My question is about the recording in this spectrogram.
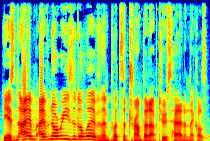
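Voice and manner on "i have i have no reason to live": high-pitched cartoon despair; mock despair. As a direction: wail it high like a hopeless cartoon man. Acts cartoon trumpeter in despair.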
